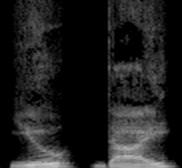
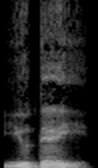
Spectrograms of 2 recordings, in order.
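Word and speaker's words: Iudaei: Eudai. Eudai. That would be more of a classical pronunciation. Church Latin would be Eudei.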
